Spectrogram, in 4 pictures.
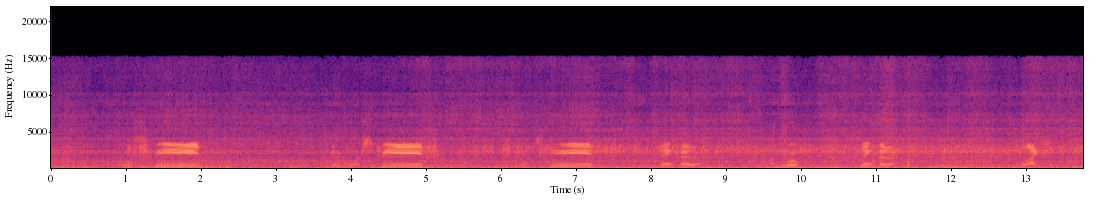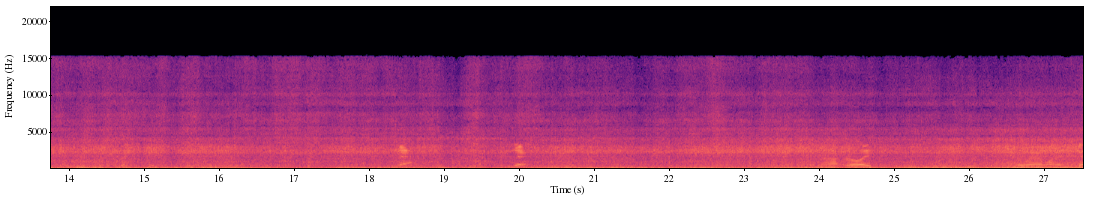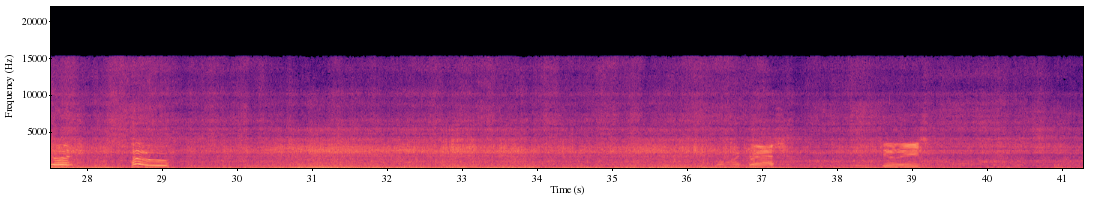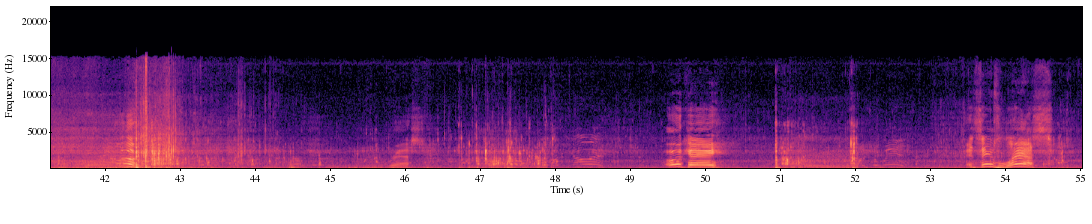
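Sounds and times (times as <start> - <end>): wind buffeting microphone: 0.0 - 55.0
water rushing past board: 24.7 - 49.4, 50.6 - 55.0.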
